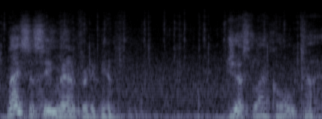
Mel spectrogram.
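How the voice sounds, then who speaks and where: A man playing an easygoing middle-aged private investigator in a video game, polite, casual and low-key. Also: sing-song, a little slow, noisy background. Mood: relaxed, friendly. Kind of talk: video game dramatic acting.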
